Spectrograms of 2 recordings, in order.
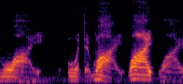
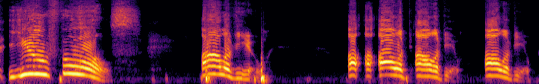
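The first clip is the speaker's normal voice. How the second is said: loud villainous rant; megalomaniac rant; 3 semitones higher, 6 dB louder than usual. Acted. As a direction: bellow it like a mad overlord. Ranting at the team's front office.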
